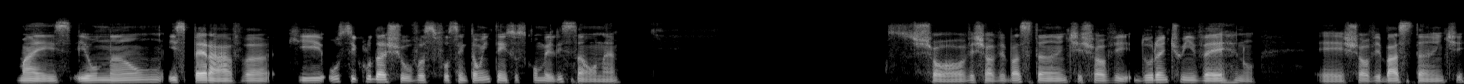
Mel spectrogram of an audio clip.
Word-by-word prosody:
mas 90 -1 +2
eu 95 +1 +1
não 100 +3 -1
esperava 90 -4 +4 0.2
que 95 0 0
o 125 - -5
ciclo 140 - -2
das 115 -1 +6
chuvas 100 +1 0
fossem 100 0 -3
tão 100 +2 0
intensos 100 -4 -1
como 100 -2 -5
eles 85 - -3
são, 75 +2 -2
né. 75 0 -5 2.7
Chove, 75 +1 -2
chove - - 0
bastante, 90 +1 -1
chove 90 0 -1
durante 110 +2 0
o - - -3
inverno, 90 -4 0 0.6
eh, 75 0 -4
chove - - 0
bastante 85 0 0
95 Hz, 105 wpm, -25 LUFS, 85-100 Hz, 2.7 s, das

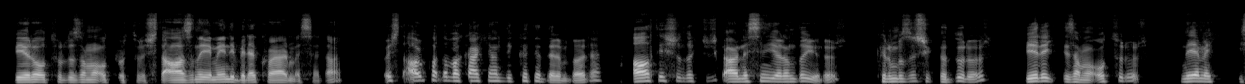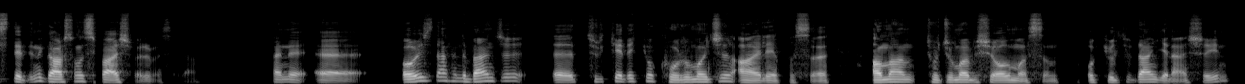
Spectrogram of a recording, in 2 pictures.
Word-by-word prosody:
bir 110 - +4
yere 110 +1 +7
oturduğu 110 -1 +1
zaman 110 +1 0
oturtur - - -8
işte, - - -2
ağzına 105 +3 +5
yemeğini 115 +2 +3
bile 105 +2 +2
koyar 100 -1 +3
mesela. 80 -1 -7 0.5
İşte - - -5
Avrupa'da 180 0 0
bakarken 165 -1 +1
dikkat 150 +2 -7
ederim 95 - -2
böyle, 110 - -2 0.3
6 155 +6 +7
yaşındaki 150 -4 -6
çocuk 180 +7 -16
annesinin 135 +3 +4
yanında 135 +1 +1
yürür, - - -4 0.3
kırmızı 135 0 -2
ışıkta 135 -6 -3
durur, 160 - -2 0.4
bir 135 - +4
yere 150 +2 +6
gittiği 130 -3 -6
zaman 110 -4 +1
oturur, 160 +4 -4 0.3
ne 135 +2 +2
yemek 135 -3 +5 0.2
istediğini 125 +4 -3
garsona 120 +1 +4
sipariş 140 - +1
verir - - -10
mesela. 480 0 -27 0.8
Hani, - - -3
eee, - - -1 0.4
o 120 +2 +6
yüzden, 175 +2 -3
hani, 145 -5 -7
bence, 160 +3 0 0.3
eee, 105 -1 +2
Türkiye'deki 140 +3 -4
o 145 - -2
korumacı 120 +4 0
aile 95 -2 +2
yapısı, 85 -1 -4 0.4
aman 115 +2 +4
çocuğuma 105 0 +1
bir 105 - -7
şey - - 0
olmasın, 95 -4 -1 0.3
o 105 - -3
kültürden 110 +3 -1
gelen - - -3
şeyin 85 - -6
130 Hz, 140 wpm, -26 LUFS, 110-155 Hz, 0.8 s, yere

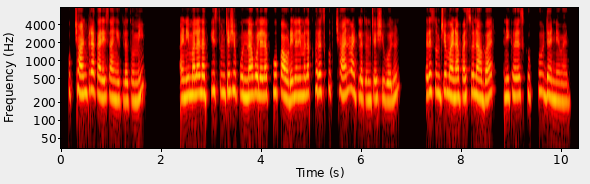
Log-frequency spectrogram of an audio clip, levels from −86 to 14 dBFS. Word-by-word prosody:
खूप 295 0 -7
छान 280 -1 +5
प्रकारे 280 -6 +3
सांगितलं 220 -3 -2
तुम्ही. 220 +7 -4 0.7
आणि 240 +2 +2
मला 265 +1 +5
नक्कीच 285 +2 0
तुमच्याशी 295 +1 0
पुन्हा 255 0 +4
बोलायला 260 -1 +4
खूप 290 0 -4
आवडेल. 235 -2 +4
आणि 255 0 +2
मला 265 +2 0
खरंच 300 -2 -1
खूप 315 - -12
छान 270 0 +1
वाटलं 270 -8 -1
तुमच्याशी 230 +1 -4
बोलून. 215 +5 -3 0.5
खरंच 290 +3 0
तुमचे 295 -1 -1
मनापासून 250 +1 +2
आभार. 235 +2 +2 0.2
आणि 250 0 -1
खरंच 260 0 -1
खूप 270 -3 -10
खूप 305 -1 -6
धन्यवाद. 215 -5 -3
260 Hz, 175 wpm, -25 LUFS, 240-290 Hz, 0.7 s, छान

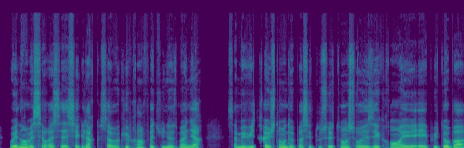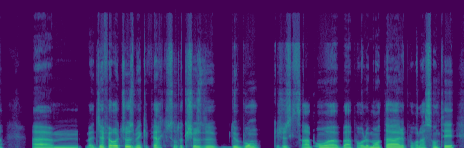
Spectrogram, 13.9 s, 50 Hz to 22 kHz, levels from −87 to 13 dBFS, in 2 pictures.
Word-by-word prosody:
Ouais, 140 +4 +5
non, 225 +3 +4
mais 115 - +2
c'est 115 - -4
vrai, 150 +6 0
c'est 110 -6 -2
c'est 115 0 -4
clair 140 0 -1
que - - -25
ça 115 - 0
m'occuperait 115 +3 -3
en 125 - 0
fait 125 -1 -2
d'une 115 0 -2
autre 110 -1 -1
manière. 135 +3 0 0.3
Ça 110 - -8
m'éviterait 110 +3 0
justement 125 +2 +1
de 115 -1 0
passer 115 +3 -5
tout 120 0 -14
ce 120 - -2
temps 125 +1 -1
sur 115 -1 -3
les 115 +1 0
écrans 150 +5 0
et 110 -1 +2
et 115 - 0
plutôt 120 +4 +2
bah, 110 -2 +2 0.4
hem, 105 -1 -1
bah 110 - -4
déjà 130 +4 +2
faire 125 -1 +4
autre 115 +5 +4
chose, 160 -4 +5
mais 115 - +3
que 105 - -11
faire 125 -2 +2
surtout 130 +2 -7
quelque - - -6
chose 130 -5 +1
de 115 -2 0 0.2
de 120 - +3
bon, 150 +10 +1 0.2
quelque 110 - -15
chose 120 0 -4
qui - - -17
sera 100 -2 -1
bon, 120 +2 +2
heu, 105 -1 +3
bah 105 0 -1
pour 110 0 -2
le 105 - +3
mental, 125 +4 +4
pour 105 0 -8
la 105 0 -3
santé. 120 +9 +1
115 Hz, 255 wpm, -22 LUFS, 110-125 Hz, 0.4 s, Ouais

